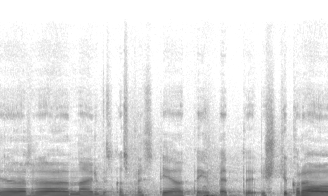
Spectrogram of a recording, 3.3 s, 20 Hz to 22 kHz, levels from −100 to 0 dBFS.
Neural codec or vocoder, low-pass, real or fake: codec, 44.1 kHz, 7.8 kbps, Pupu-Codec; 19.8 kHz; fake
